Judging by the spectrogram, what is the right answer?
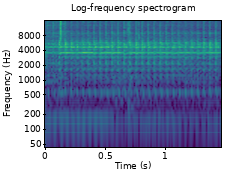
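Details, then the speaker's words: Brushless three-phase washing machine motor driven by a simple transistor circuit at 30 volts, about 0.45 amps: disconnecting one coil slows it, giving a high whiny, rough hum pulsing about ten times a second; reconnecting speeds it up. "it slows [Music] down. It's a little more noisy. You hear it kick into high gear here again. Disconnect this side. You hear it slow down again."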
